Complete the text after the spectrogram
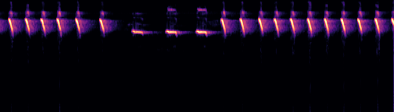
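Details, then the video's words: Kolibri ninja song for training caged birds. Steady run of bright high chips, about four per second, broken by a few thin slurred whistles, then the chipping resumes. "MASTERAN BURUNG KONIN TERBAIK SEPANJANG MASA FULL ISIAN MEWAH MATERI KOMPLIT"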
